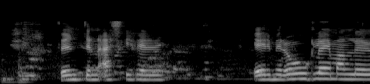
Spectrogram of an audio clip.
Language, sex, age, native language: Icelandic, male, 11, Icelandic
